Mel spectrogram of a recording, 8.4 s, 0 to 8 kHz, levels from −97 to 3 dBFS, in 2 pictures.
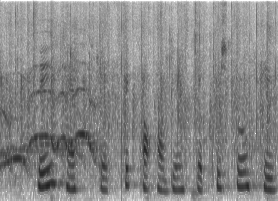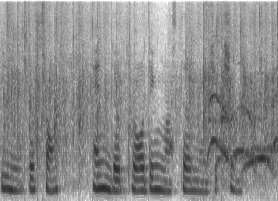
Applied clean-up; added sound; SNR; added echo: none; Applause / Cheering; 3 dB; none.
